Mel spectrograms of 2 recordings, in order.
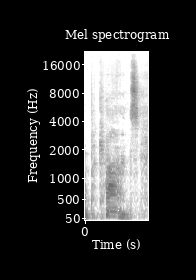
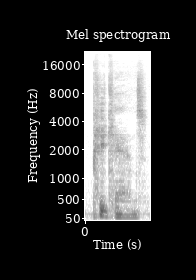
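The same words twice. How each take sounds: First: "pecans" said as puh-KAHNZ; "pecans" with a short first syllable, then a long "kahns"; puh-KAHNS pronunciation. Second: "pecans" said as PEE-kanz; "pecans" with an ee, like "pee cans"; PEE-cans pronunciation. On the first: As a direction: stress the second syllable of "pecans", with an ah. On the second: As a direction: stress the first syllable of "pecans", with a long ee. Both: Shown as a demonstration. Offers two pronunciations of pecans.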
